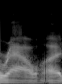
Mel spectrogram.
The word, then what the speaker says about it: Rao: It's not Ro. Wait, it's wow, but there.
